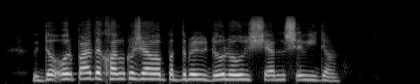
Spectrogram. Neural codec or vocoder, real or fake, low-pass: codec, 16 kHz in and 24 kHz out, 0.6 kbps, FocalCodec, streaming, 4096 codes; fake; 9.9 kHz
